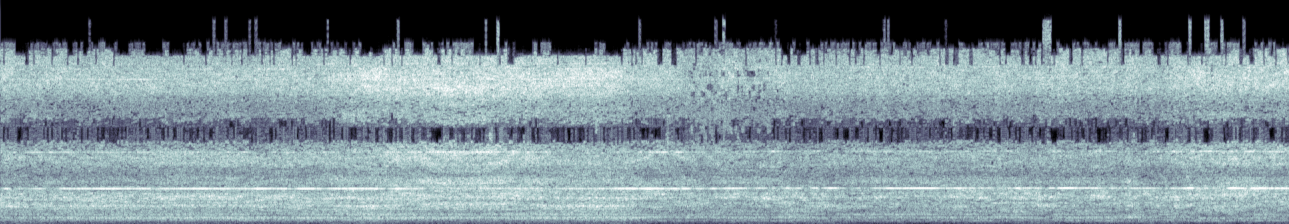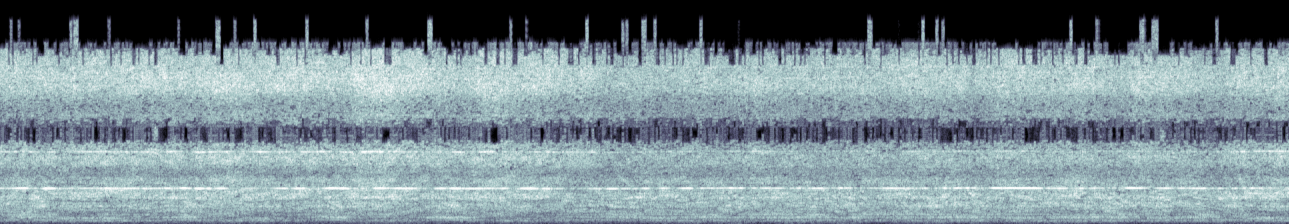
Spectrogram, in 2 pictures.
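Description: A Revlon One-Step hair dryer and styler blows continuously, with a steady whooshing airflow and a thin high whine. It is close and constant throughout, with no voices.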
